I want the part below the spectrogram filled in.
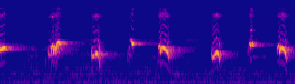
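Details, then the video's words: A lively yellow-vented bulbul sings in a rapid 'ropel' style meant to provoke other bulbuls. Its bubbly, liquid two-tone notes alternate, some falling and some level, at a quick, steady pace, about eight phrases in three seconds. "Trucukan gacor ropel panjang paling ampuh mancing trucukan lain cepat ngropel"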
